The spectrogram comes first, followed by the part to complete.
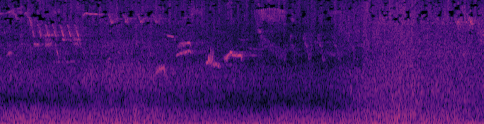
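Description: Steady low outdoor background noise with a few short bird chirps about two to three seconds in.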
